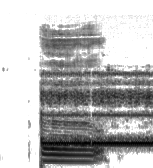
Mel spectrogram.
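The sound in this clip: Ringback tone of an outgoing telephone call: after a faint click, a single steady buzzy tone starts and holds to the end, loud and alone with no talk.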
